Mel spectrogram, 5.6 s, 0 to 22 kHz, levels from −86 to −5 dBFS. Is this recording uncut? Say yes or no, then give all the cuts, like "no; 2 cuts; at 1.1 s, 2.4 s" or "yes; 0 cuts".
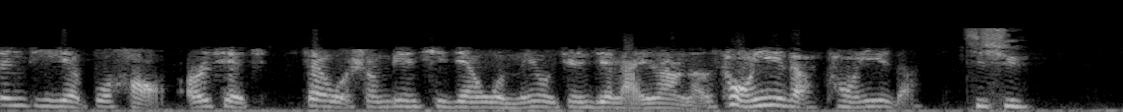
no; 2 cuts; at 3.6 s, 4.7 s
